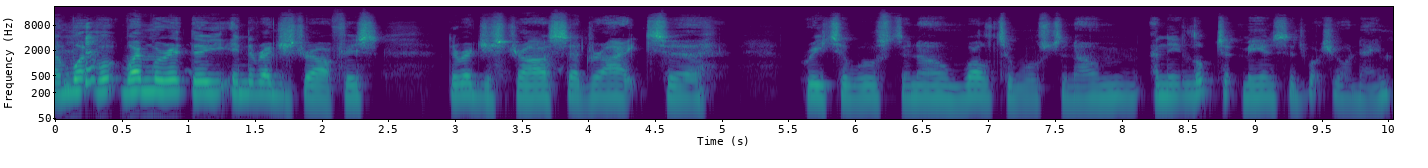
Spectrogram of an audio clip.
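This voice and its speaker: Talking at a moderate pace, a man with a Lancashire accent has a fairly high voice. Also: ordinary pitch variation. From northern England, Blackpool. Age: 70s. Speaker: author and sports historian. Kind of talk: casual interview chat.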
